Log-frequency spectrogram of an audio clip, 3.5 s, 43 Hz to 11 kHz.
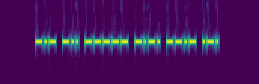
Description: Morse code, heard as a keyed tone, about 40 wpm, 700 Hz. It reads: KD0CQR
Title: USA Call Signs - 6 Characters - 3x Character Spacing - 40wpm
